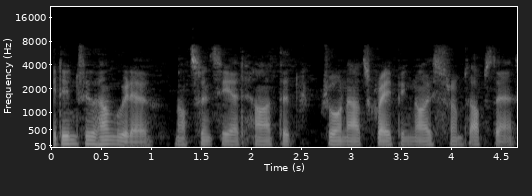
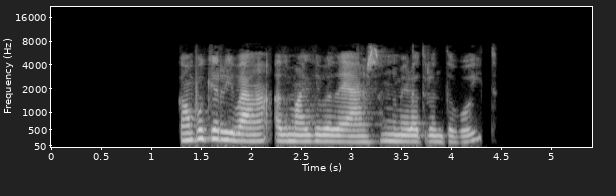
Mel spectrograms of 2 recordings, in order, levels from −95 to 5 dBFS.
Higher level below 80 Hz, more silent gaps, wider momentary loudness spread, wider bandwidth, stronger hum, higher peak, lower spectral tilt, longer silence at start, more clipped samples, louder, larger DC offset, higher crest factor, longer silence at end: second, -76 dBFS vs -62 dBFS; second, none vs 4.35-4.40 s; about the same, 9 LU vs 9 LU; about the same, 7.6 kHz vs 7.4 kHz; neither; second, -20 dBFS vs -2 dBFS; about the same, -5.5 dB/octave vs -5.5 dB/octave; second, 0 s vs 1.3 s; neither; second, -43 LUFS vs -20 LUFS; neither; about the same, 22 dB vs 20 dB; second, 0 s vs 1 s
